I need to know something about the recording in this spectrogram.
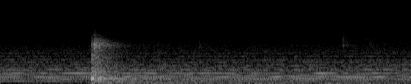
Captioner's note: door opens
